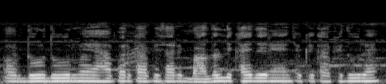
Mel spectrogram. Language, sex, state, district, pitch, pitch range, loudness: Hindi, male, Uttar Pradesh, Lalitpur, 145 Hz, 140-150 Hz, -14 LUFS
